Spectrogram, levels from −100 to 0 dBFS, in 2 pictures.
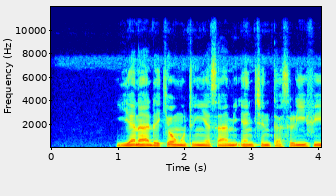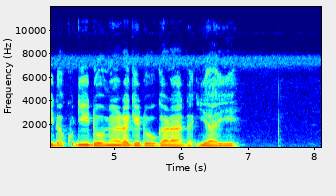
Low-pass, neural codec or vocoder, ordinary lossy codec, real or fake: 10.8 kHz; none; none; real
